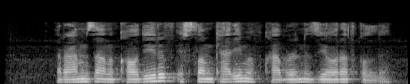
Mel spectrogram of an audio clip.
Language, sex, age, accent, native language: Uzbek, male, 18-24, Samarqand, Uzbek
